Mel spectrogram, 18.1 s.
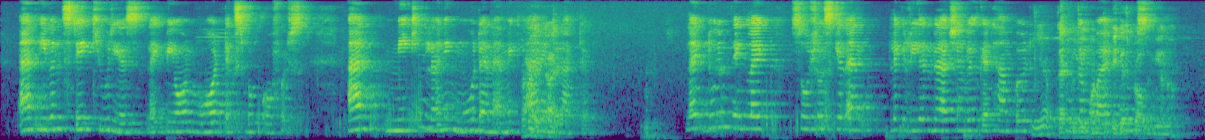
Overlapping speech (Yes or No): Yes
